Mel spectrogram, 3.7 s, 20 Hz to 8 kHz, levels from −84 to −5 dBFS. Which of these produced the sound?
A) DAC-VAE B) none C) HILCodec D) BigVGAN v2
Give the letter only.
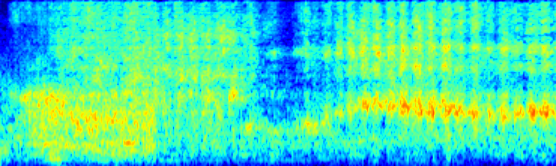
C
